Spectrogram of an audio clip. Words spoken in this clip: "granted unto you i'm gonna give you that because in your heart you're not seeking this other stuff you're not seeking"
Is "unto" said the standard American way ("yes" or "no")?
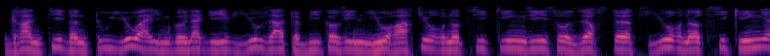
yes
